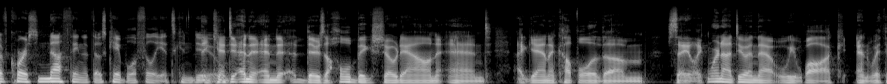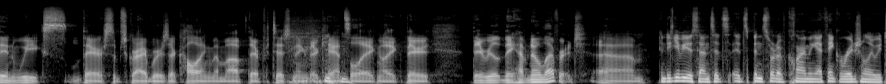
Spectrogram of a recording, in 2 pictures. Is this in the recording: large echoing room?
no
